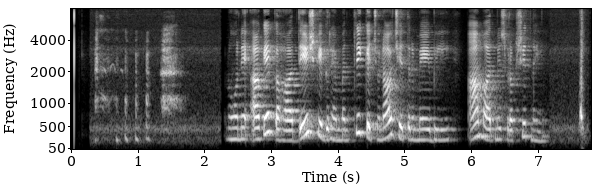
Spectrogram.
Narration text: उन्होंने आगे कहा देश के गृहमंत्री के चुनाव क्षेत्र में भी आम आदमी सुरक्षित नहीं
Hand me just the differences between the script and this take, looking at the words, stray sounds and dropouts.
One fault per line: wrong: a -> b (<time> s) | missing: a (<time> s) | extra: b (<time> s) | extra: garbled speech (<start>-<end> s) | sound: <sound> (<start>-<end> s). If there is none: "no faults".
sound: laugh (0.3-1.9 s)
sound: whoosh (7.6-7.8 s)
